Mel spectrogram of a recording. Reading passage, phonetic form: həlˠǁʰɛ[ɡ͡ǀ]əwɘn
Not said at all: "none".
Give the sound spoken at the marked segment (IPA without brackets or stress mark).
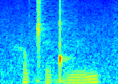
ɡ͡ǃ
